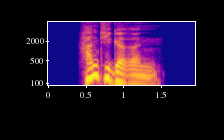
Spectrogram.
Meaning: inflection of hantig: 1. strong genitive masculine/neuter singular comparative degree 2. weak/mixed genitive/dative all-gender singular comparative degree
- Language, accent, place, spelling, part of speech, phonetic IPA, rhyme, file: German, Germany, Berlin, hantigeren, adjective, [ˈhantɪɡəʁən], -antɪɡəʁən, De-hantigeren.ogg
